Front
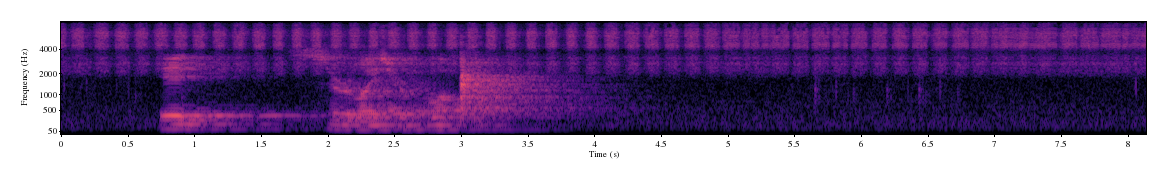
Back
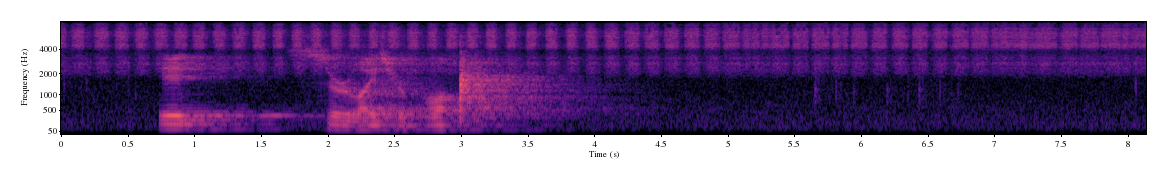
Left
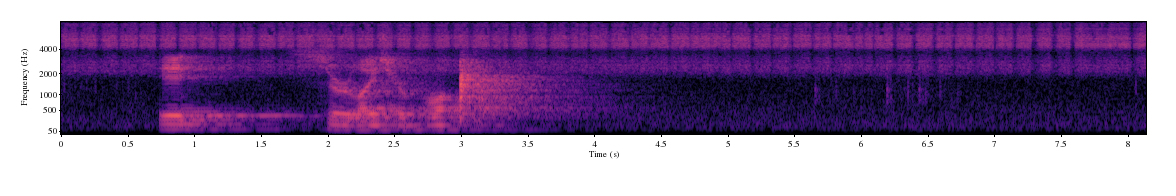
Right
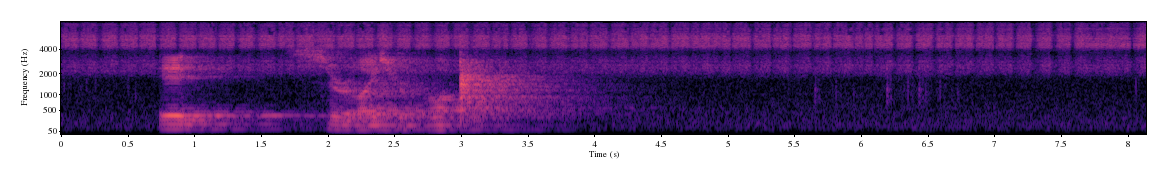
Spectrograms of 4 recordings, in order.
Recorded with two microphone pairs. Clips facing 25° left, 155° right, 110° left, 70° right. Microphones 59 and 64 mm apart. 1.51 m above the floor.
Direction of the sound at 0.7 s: 170° right.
